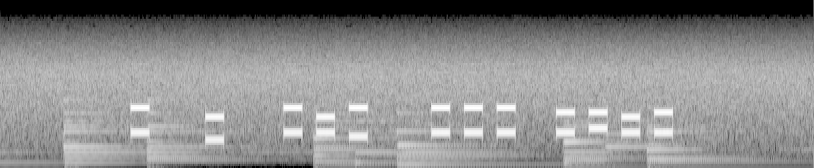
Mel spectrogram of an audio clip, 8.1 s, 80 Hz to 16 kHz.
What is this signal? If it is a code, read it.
DTMF, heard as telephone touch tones, dialled by machine, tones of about 180 ms. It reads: 9 1 976 999 8078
